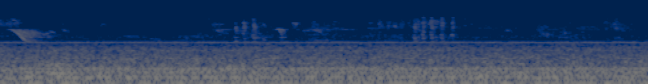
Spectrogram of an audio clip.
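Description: Faint outdoor ambience with birds: a single falling whistle right at the start, then a few short high chirps about two and a half and four seconds in, over a low steady rumble and a thin, steady high tone.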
